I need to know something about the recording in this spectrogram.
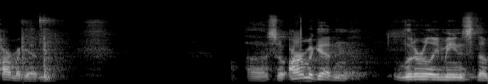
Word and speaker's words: Armageddon: Okay, Armageddon, because it actually has that sound at the beginning of it in the original. I've never noticed that before. But there is a hard breathing mark, so it's Armageddon.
